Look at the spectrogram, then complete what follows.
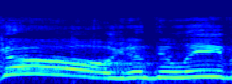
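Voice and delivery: high, loud put-on "oh"; hammed-up cry, starting high and easing down; play-acting. Acting for the person who greeted the pastor, hammed-up. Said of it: "you kinda act like".

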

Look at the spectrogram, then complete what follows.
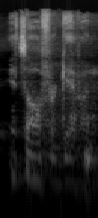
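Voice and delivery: low, tender near-whisper; very soft and low, full of reverence; hushed absolution. Acted. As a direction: whisper it as God granting pardon. Voicing God granting forgiveness.

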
